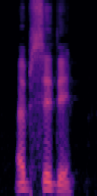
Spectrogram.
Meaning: inflection of abcéder: 1. second-person plural present indicative 2. second-person plural imperative
- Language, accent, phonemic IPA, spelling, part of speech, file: French, France, /ap.se.de/, abcédez, verb, LL-Q150 (fra)-abcédez.wav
